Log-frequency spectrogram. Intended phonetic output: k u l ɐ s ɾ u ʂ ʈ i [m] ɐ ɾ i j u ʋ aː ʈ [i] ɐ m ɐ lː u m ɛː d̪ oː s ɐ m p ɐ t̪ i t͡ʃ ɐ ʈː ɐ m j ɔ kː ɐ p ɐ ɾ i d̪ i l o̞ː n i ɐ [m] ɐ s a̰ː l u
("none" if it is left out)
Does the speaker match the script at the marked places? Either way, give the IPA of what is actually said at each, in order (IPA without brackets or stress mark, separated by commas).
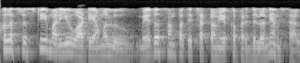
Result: m, i, m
